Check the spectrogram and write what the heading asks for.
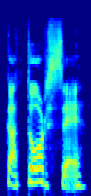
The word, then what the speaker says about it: catorce: So I came up with this thing in my head of it's like, cut your toes, catorce. I don't know why, but every time I remember 14, I think, cut your toes, catorce.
